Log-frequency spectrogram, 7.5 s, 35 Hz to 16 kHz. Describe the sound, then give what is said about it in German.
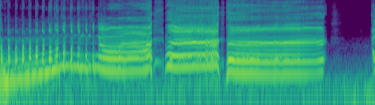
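A voice imitates a motorcycle pulling away from a traffic light at 23:12 at night: a buzzing engine growl rising in pitch, then two more long revving bursts broken by brief gaps, loud and strained. “Was, was geht den Leuten durch den Schädel auf ihren scheiß Motorrädern?”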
